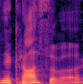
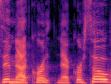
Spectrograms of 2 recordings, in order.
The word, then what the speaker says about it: Nekrasova: I've never been like, actually, it's like a Russian pronunciation. Yeah. I've never even, my name is Nekrasova. Yeah. And I could, you're like Nekrasova. I came to America, I said my name Nekrasova.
